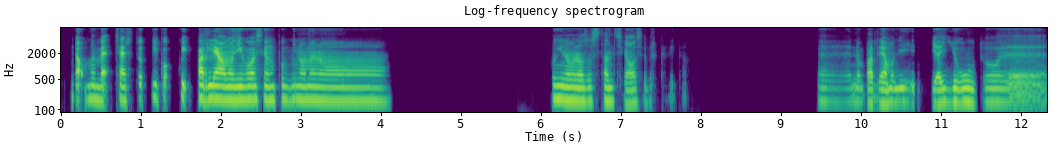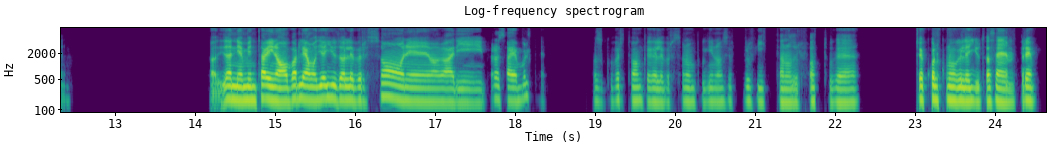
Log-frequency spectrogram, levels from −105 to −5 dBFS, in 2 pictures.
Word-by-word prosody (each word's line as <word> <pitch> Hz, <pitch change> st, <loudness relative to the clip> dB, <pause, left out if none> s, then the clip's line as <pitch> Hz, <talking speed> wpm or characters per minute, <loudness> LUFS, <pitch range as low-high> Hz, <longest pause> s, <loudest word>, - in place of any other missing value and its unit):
No -, -, +2 dB
vabbè, 175 Hz, -1 st, -1 dB
certo, 175 Hz, +2 st, -2 dB
dico 195 Hz, -2 st, -8 dB
qui 355 Hz, -2 st, -4 dB
parliamo 180 Hz, -2 st, +6 dB
di 170 Hz, 0 st, +2 dB
cose 175 Hz, 0 st, 0 dB
un 170 Hz, 0 st, -2 dB
pochino 175 Hz, 0 st, -4 dB
meno 160 Hz, -1 st, -4 dB, 2.0 s
pochino 180 Hz, -2 st, +1 dB
meno 165 Hz, -1 st, +2 dB
sostanziose, 160 Hz, -3 st, -6 dB
per -, -, -27 dB
carità. -, -, -34 dB, 1.7 s
Ehm, 155 Hz, -1 st, -16 dB
non 155 Hz, -1 st, -9 dB
parliamo 145 Hz, 0 st, -2 dB
di 155 Hz, 0 st, -4 dB, 0.2 s
di 145 Hz, -, -6 dB
aiuto, 155 Hz, +1 st, -2 dB
e 75 Hz, -, -8 dB, 1.8 s
No, -, -, -4 dB
di -, -, -9 dB
danni 175 Hz, -1 st, +6 dB
ambientali 170 Hz, +2 st, +6 dB
no, 160 Hz, -1 st, +7 dB
parliamo 180 Hz, 0 st, +6 dB
di 170 Hz, -, +1 dB
aiuto 180 Hz, -1 st, +3 dB
alle 170 Hz, 0 st, +4 dB
persone 165 Hz, -1 st, +1 dB
magari, 150 Hz, -2 st, -3 dB
però 180 Hz, -, -6 dB
sai 165 Hz, -1 st, 0 dB
a -, -, +1 dB
volte 190 Hz, +4 st, -12 dB, 0.6 s
ho -, -, -15 dB
scoperto 165 Hz, +2 st, -9 dB
anche 165 Hz, -1 st, -6 dB
che 155 Hz, -, -2 dB
le 150 Hz, -1 st, -3 dB
persone 160 Hz, +1 st, -10 dB
un 155 Hz, -, -7 dB
pochino 155 Hz, +1 st, -10 dB
si 165 Hz, -, -17 dB
approfittano 155 Hz, -2 st, -8 dB
del -, -, -7 dB
fatto 160 Hz, -1 st, -9 dB
che 150 Hz, 0 st, -4 dB, 0.7 s
c'è 175 Hz, -, +2 dB
qualcuno 175 Hz, -1 st, +3 dB
che 165 Hz, -, +4 dB
l'aiuta 160 Hz, -1 st, +2 dB
sempre. 160 Hz, -, +2 dB
160 Hz, 135 wpm, -23 LUFS, 155-170 Hz, 2.0 s, no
